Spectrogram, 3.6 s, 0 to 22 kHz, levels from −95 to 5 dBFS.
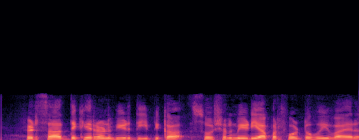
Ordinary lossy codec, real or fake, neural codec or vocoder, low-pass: MP3, 64 kbps; fake; autoencoder, 48 kHz, 128 numbers a frame, DAC-VAE, trained on Japanese speech; 7.2 kHz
